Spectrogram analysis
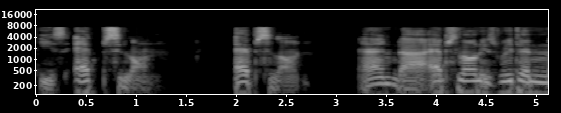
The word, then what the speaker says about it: epsilon: And then we have the next letter is epsilon. Epsilon. And epsilon is written. It looks like E but not really E but it has a E sound like E in Matt and is transliterated as E.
